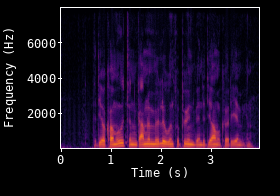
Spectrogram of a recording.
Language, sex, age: Danish, male, 23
